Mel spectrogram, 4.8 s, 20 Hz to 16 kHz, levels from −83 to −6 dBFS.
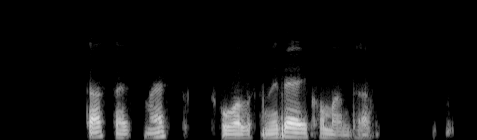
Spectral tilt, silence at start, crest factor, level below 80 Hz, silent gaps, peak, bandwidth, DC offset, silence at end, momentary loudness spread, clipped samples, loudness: -11.5 dB/octave; 0.85 s; 20 dB; -60 dBFS; 1.06-1.11 s, 1.33-1.43 s, 1.70-1.74 s, 1.90-2.11 s, 3.83-4.45 s; -8 dBFS; 5 kHz; under 0.1%; 0.25 s; 16 LU; under 0.1%; -26 LUFS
